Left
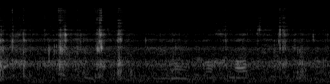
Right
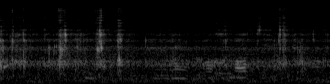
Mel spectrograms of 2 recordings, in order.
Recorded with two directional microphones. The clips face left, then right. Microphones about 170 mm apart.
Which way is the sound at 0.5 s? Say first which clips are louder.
Left 1 dB; 15° left (ahead or behind).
